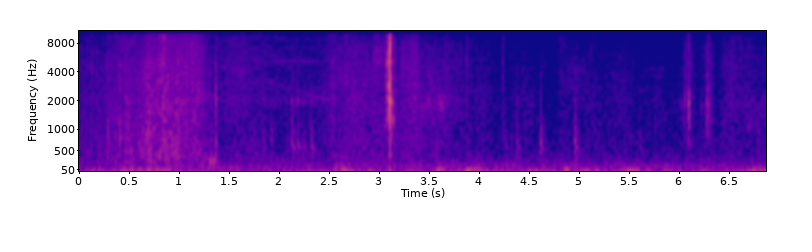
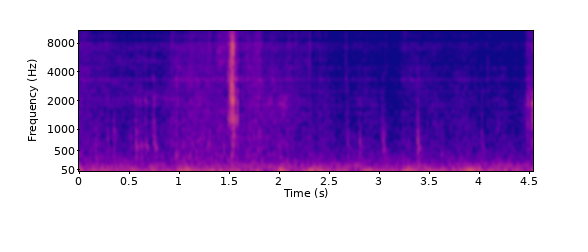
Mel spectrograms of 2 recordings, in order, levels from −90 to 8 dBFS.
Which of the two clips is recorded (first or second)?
first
